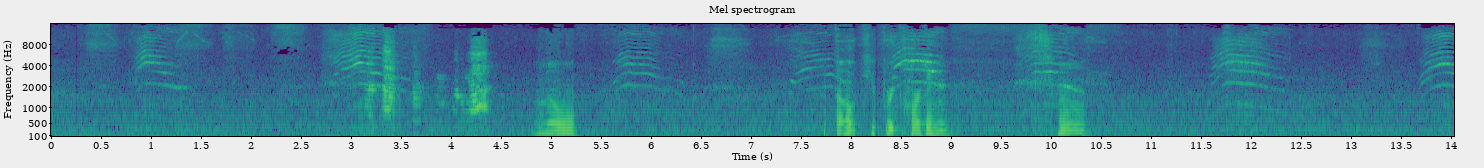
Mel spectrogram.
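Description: A cat meows several times in short, separate calls, close by, while people talk over a steady background hum.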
